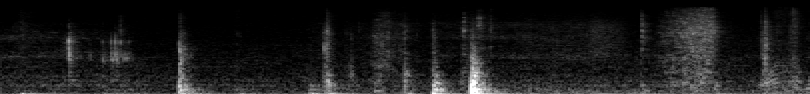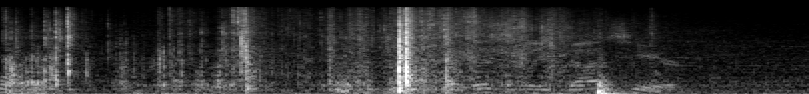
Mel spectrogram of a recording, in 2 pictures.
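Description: Knocks and taps of a cardboard trading-card box being set down and handled on a table, then plastic shrink-wrap being torn off and crinkled for about three seconds around the middle.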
